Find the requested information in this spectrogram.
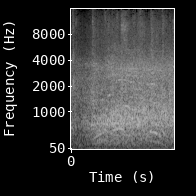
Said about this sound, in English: Football supporters, lots of them.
